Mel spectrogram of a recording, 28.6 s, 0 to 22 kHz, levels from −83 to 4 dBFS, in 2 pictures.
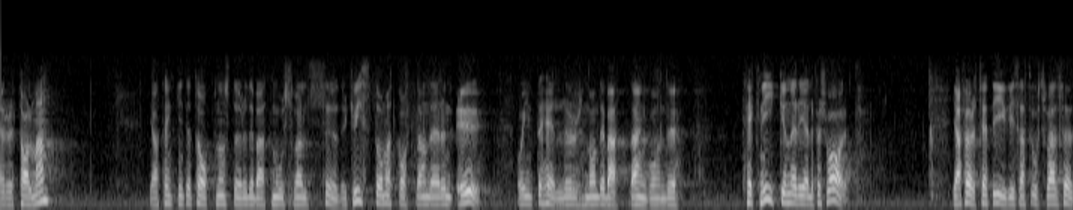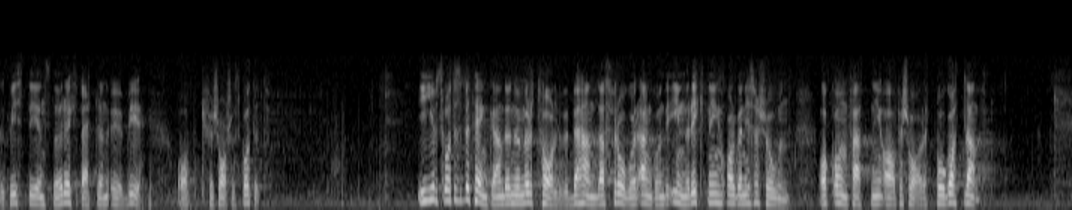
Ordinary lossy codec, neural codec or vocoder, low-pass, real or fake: none; none; none; real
